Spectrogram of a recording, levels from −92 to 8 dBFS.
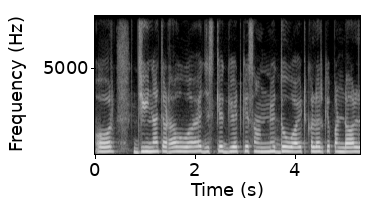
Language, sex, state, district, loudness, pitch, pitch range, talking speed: Hindi, female, Uttar Pradesh, Lucknow, -13 LUFS, 255 Hz, 245-260 Hz, 170 wpm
